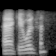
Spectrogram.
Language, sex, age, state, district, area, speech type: Bengali, male, 18-30, West Bengal, Darjeeling, rural, conversation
